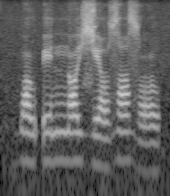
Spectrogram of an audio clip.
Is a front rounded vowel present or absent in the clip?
present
